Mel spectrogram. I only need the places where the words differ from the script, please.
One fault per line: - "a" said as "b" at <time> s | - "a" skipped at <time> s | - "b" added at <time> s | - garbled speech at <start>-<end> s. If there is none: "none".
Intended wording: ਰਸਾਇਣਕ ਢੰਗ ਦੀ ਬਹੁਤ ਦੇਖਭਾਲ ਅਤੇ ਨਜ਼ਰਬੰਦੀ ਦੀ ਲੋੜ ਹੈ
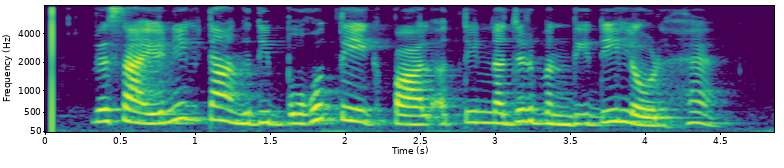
none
